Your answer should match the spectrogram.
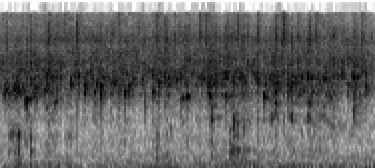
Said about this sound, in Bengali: কড়াই গরম বসিয়ে দিয়েছি, তেল দিয়ে দেব, আর দেব শুকনো লঙ্কা আর কালো জিরে ফোড়ন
